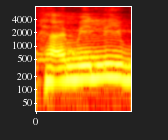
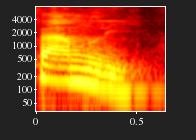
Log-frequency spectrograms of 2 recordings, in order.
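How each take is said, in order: First: A vowel is heard between the m and l. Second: No vowel is heard between the m and l. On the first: The speaker calls it wrong. "আমরা ফ্যামিলি বলি, কিন্তু ই উচ্চারণটা হবে না" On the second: The speaker calls it right. "আমাকে বলতে হবে ফ্যামিলি। ... এখানে আইটা নেই"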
